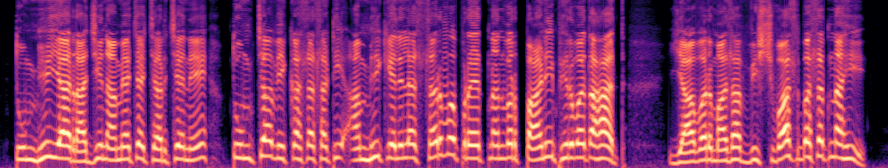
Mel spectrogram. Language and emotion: Marathi, angry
